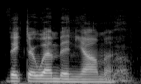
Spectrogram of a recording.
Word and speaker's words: Victor Wembanyama: Oh, Victor Wembanyama.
